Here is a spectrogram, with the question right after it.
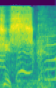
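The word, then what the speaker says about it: Cisk: And apparently the beer that Brendan is drinking in Malta is called, well, it's called Sis, but it's pronounced Chisk.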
